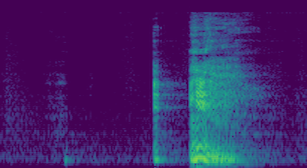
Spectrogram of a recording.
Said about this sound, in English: Just to let you know, I'm trying hard not to clear my throat too much this morning.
